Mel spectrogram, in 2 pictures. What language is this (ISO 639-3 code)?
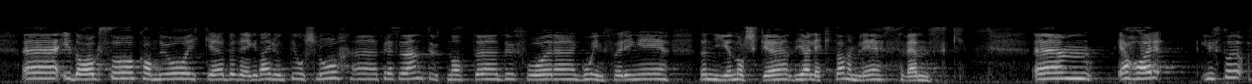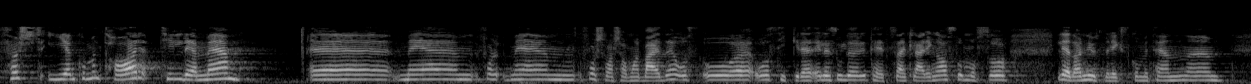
nob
